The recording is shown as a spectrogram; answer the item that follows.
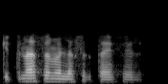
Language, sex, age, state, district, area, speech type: Hindi, male, 18-30, Rajasthan, Jaipur, urban, conversation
